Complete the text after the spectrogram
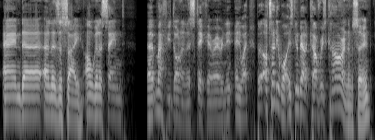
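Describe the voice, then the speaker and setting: Male live-stream host, very bright tone, chatty and full of fillers and sighs. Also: medium pitch, quick pace. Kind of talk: casual live-stream chat reading viewer comments.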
